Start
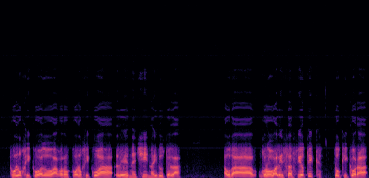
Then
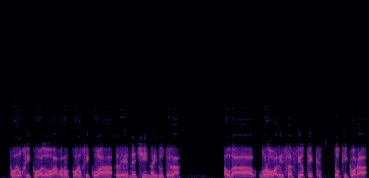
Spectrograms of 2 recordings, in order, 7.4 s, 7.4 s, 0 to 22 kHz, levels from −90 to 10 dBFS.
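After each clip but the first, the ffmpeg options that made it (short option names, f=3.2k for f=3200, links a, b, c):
-filter_complex "[0:a]acrossover=split=120|1200|4400[a][b][c][d];[a]acompressor=threshold=-56dB:ratio=4[e];[b]acompressor=threshold=-32dB:ratio=4[f];[c]acompressor=threshold=-32dB:ratio=4[g];[d]acompressor=threshold=-57dB:ratio=4[h];[e][f][g][h]amix=inputs=4:normalize=0,volume=-7dB"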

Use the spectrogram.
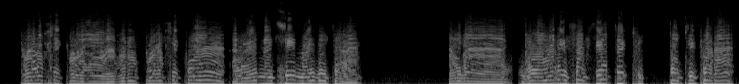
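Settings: -af "asubboost=boost=11.5:cutoff=170,aeval=exprs='abs(val(0))':c=same,volume=7.5dB"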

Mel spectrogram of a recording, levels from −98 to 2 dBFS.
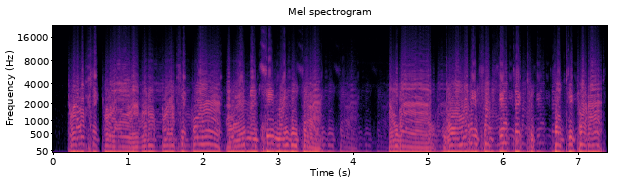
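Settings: -af "aecho=1:1:493|986|1479:0.188|0.0527|0.0148,volume=-3dB"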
